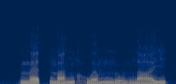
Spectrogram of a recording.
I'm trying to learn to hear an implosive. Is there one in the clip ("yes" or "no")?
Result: no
